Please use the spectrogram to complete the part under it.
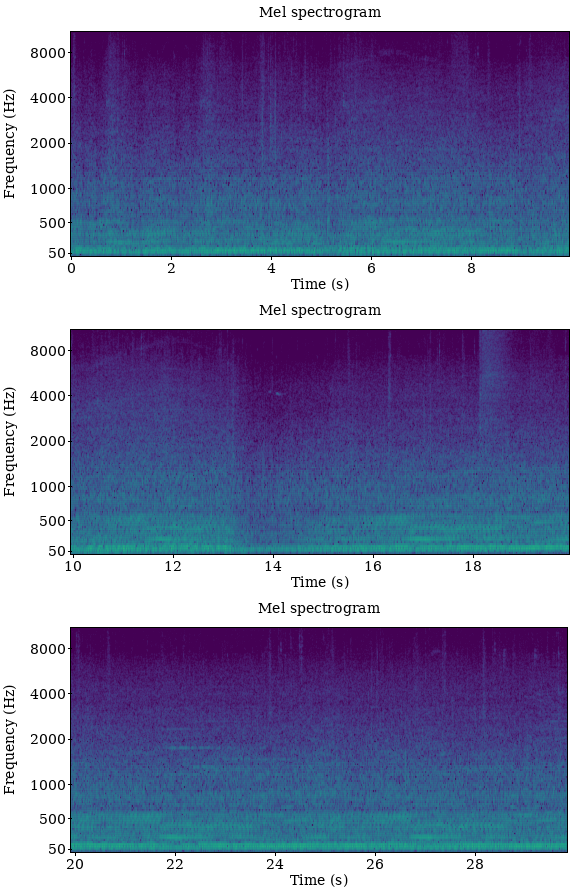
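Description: A heavy truck engine rumbles and strains steadily.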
